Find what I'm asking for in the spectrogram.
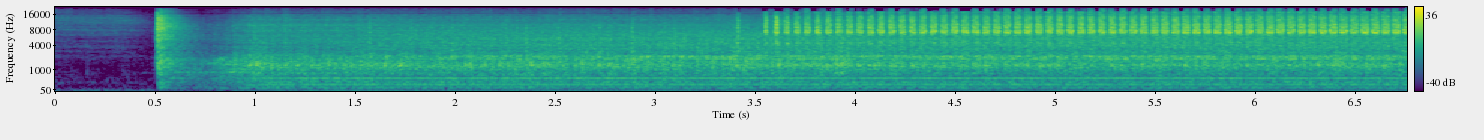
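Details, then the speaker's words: Machining the bore of a "non-serviceable" X231 steering joint with a boring bar. A steady, even cutting hiss with a constant tone and no chatter or squeal; a clean, good cut. "So far, it sounds like a good cut."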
